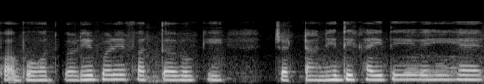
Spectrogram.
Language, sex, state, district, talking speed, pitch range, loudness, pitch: Hindi, female, Maharashtra, Gondia, 135 wpm, 200-220 Hz, -17 LUFS, 210 Hz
